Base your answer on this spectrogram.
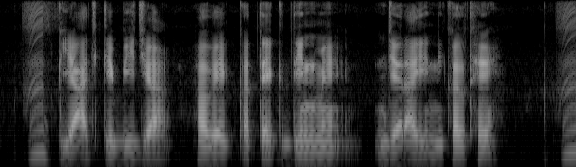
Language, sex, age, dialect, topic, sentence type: Chhattisgarhi, male, 18-24, Northern/Bhandar, agriculture, question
